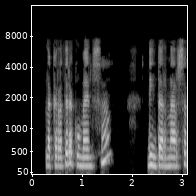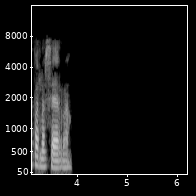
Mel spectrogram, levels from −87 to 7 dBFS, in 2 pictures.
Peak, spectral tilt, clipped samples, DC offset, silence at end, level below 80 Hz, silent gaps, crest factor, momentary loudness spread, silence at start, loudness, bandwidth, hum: -2 dBFS; -5 dB/octave; under 0.1%; under 0.1%; 2.35 s; -62 dBFS; 1.63-1.89 s, 2.22-2.29 s; 18 dB; 9 LU; 0.25 s; -18 LUFS; 7.8 kHz; none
